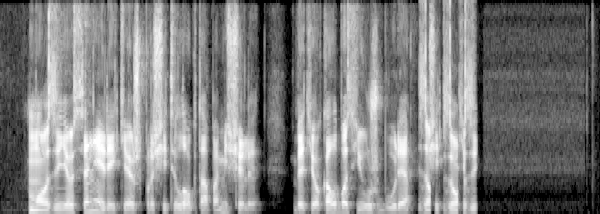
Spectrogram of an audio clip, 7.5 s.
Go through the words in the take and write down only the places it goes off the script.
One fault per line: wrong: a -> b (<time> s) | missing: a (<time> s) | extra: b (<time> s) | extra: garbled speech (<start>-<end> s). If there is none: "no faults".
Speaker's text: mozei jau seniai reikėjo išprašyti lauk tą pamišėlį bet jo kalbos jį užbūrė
extra: garbled speech (5.2-6.0 s)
